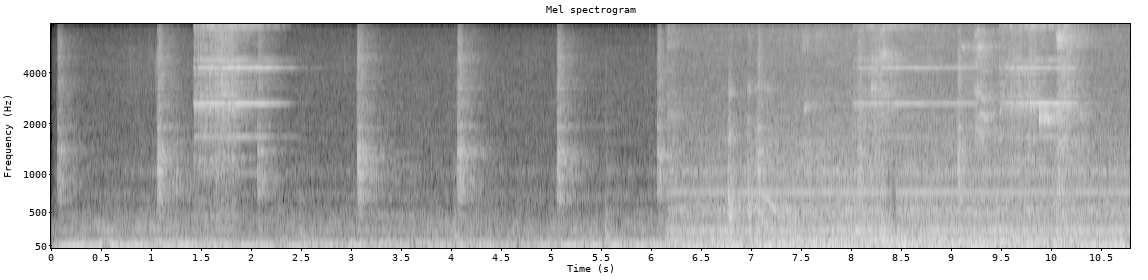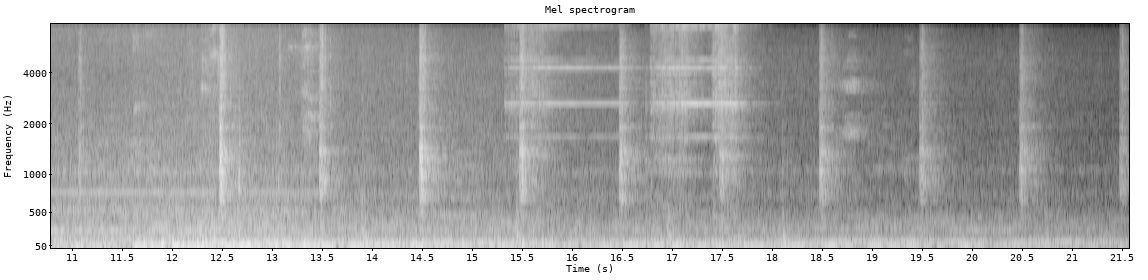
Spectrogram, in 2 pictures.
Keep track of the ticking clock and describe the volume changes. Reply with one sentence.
The loudness of the ticking clock goes up, then down.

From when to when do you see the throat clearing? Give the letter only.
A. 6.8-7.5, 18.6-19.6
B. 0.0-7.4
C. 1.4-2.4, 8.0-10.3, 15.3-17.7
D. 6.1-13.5
A.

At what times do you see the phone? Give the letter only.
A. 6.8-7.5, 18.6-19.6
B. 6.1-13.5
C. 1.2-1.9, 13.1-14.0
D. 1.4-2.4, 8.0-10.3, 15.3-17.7
D.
